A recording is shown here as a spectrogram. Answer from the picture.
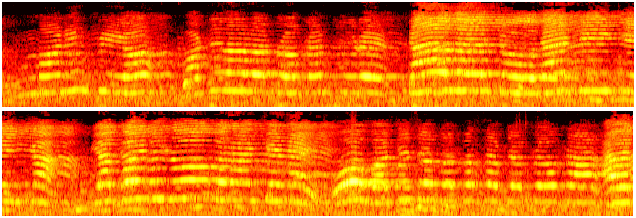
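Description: A young child's high-pitched voice through a microphone, speaking in short phrases with brief pauses.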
